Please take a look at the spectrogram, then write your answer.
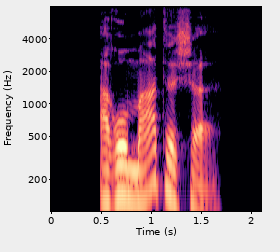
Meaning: inflection of aromatisch: 1. strong/mixed nominative/accusative feminine singular 2. strong nominative/accusative plural 3. weak nominative all-gender singular
- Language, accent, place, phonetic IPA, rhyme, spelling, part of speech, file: German, Germany, Berlin, [aʁoˈmaːtɪʃə], -aːtɪʃə, aromatische, adjective, De-aromatische.ogg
